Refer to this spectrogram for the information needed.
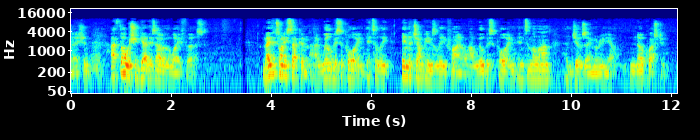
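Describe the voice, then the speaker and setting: Amid noticeable background noise and audible room echo, a man with an American accent talks at a moderate pace, medium in pitch with ordinary pitch variation. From northern England, Manchester. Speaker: industry association director. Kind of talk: recorded video address.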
